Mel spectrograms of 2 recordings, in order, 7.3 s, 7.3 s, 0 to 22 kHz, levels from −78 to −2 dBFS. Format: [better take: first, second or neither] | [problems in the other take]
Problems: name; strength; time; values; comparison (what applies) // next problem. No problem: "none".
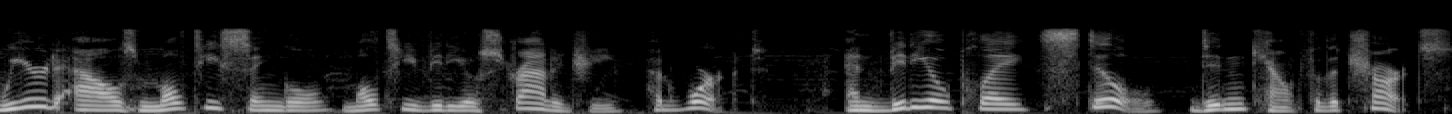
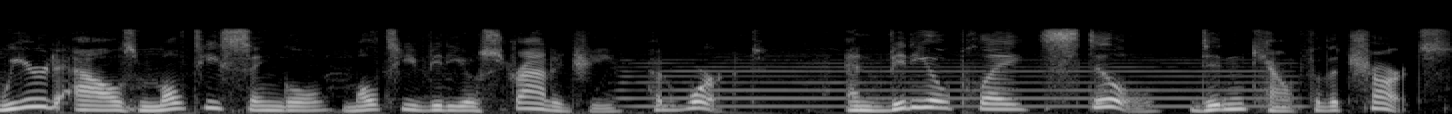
first | background sound (Wind instrument, woodwind instrument); 19 dB below the speech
